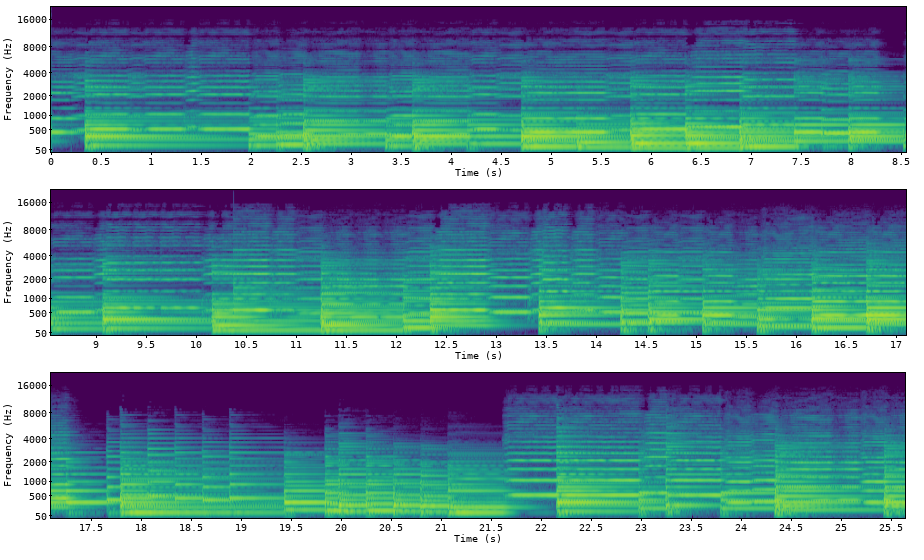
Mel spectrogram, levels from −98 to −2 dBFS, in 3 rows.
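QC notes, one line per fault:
0.0–10.37 s, channel delay (comb filtering): one channel runs roughly a third of a millisecond behind the other, and summing them to mono cancels shared content at evenly spaced frequencies. The first notch falls around 1.5 kHz, with more at about 3 kHz intervals above it, so the sound turns hollow and phasey. A spectrogram shows fixed horizontal dark bands at those frequencies, while the waveform envelope barely changes.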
